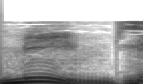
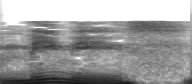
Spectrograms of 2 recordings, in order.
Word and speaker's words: memes: Like, how do you guys pronounce it? It's memes. – Memes. Yeah. – Okay. – Memes. – So we're all on the same page. – Not Mimi's.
